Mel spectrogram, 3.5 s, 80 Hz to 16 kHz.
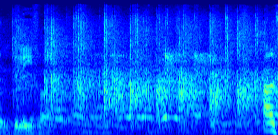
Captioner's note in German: Beifall AfD – Zurufe CDU und BÜNDNIS 90/DIE GRÜNEN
